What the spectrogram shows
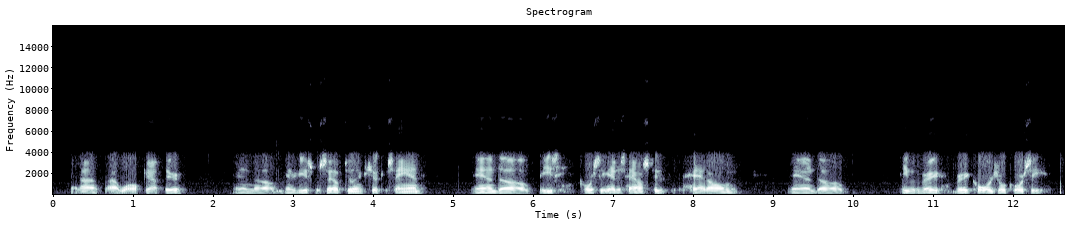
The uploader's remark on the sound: take more of your phone calls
